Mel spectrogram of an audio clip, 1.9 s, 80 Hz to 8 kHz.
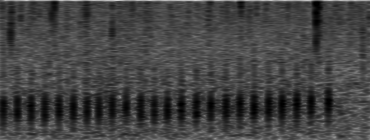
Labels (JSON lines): {"label": "biophony, rattle", "recorder": "SoundTrap 500"}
